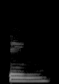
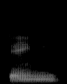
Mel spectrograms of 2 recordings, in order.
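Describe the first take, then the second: First: It is said in a bright, cheerful way. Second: It is said in a dark, dramatic way. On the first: The look is cheerful and friendly. The speaker calls it right. "people are upbeat and kind of smiley. So that's why commercial headshots usually are like ding" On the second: The look is dramatic and intimidating. The speaker calls it wrong. "not like ding"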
